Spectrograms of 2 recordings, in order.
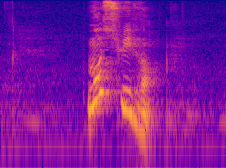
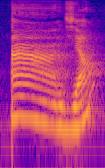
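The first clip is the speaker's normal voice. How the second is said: "indien" slower, first syllable held, iiin-dien; stretched syllables. Shown as a demonstration. Teacher showing pupils the sound, "indien" slowly stretched. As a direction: draw out "indien" in two clear syllables. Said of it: "j'entends le son I dans indien".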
